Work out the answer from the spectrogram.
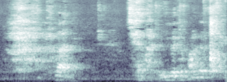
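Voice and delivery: a soft, sighing plea to God; pleading prayer. Retold or imitated. Preacher retelling his own prayer, softly pleading. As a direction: breathe out and beg quietly for the answer.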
